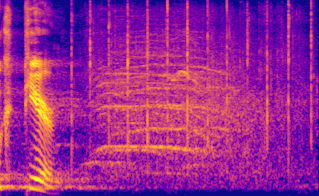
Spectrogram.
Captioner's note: audience applauds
